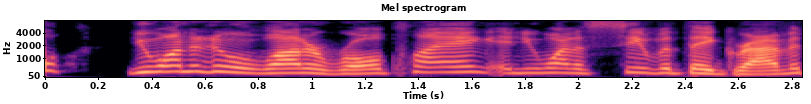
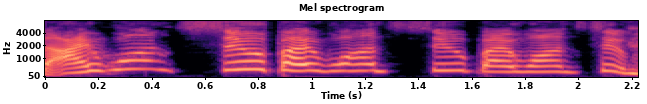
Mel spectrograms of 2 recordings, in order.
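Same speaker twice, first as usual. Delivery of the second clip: put-on repeated high, drawn-out toddler tantrum wail; 6 semitones higher than usual. Retelling how a young son screamed at his grandfather: imitating a child screaming. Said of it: "he's screaming at my dad".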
